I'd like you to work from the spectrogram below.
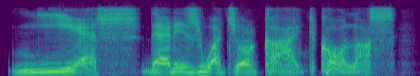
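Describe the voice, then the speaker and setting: Growling in a put-on character voice, a man speaks very slowly at a very deep, low pitch. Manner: snarling.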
